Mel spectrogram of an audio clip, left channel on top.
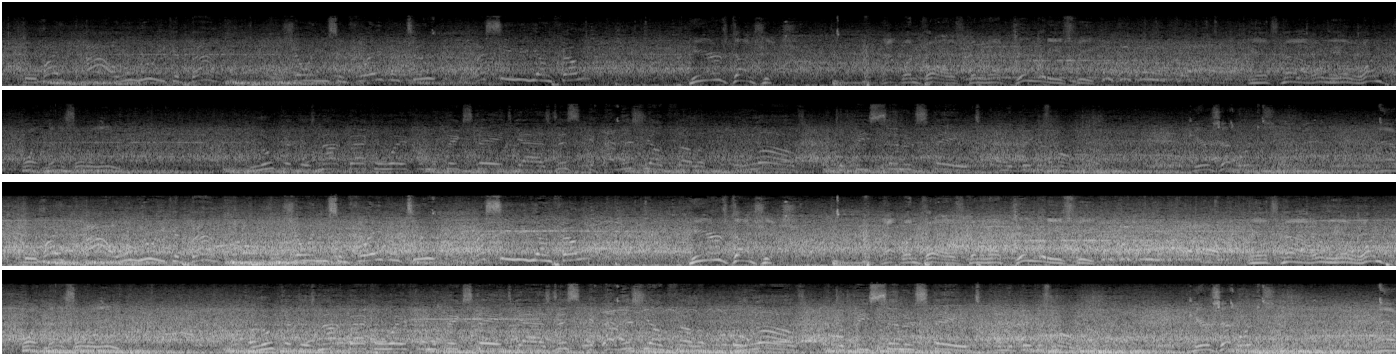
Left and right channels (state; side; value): quieter; left; 13.8 dB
